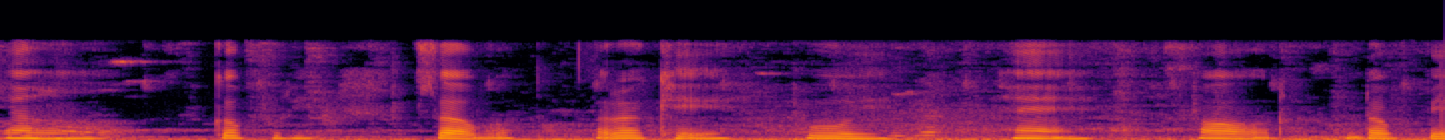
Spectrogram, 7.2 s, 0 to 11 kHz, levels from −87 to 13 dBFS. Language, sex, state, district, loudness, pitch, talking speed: Hindi, female, Bihar, Katihar, -18 LUFS, 100 Hz, 65 wpm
